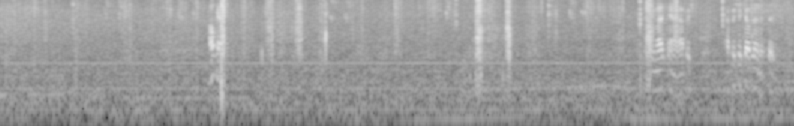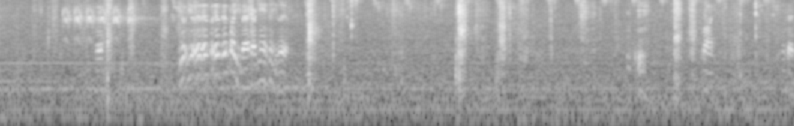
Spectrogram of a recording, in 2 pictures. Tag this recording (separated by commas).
outside, rural or natural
